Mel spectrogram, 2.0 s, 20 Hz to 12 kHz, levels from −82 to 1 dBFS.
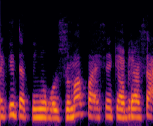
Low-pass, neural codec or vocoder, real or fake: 10.8 kHz; codec, 44.1 kHz, 1.7 kbps, Pupu-Codec; fake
